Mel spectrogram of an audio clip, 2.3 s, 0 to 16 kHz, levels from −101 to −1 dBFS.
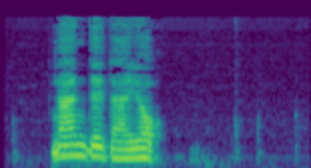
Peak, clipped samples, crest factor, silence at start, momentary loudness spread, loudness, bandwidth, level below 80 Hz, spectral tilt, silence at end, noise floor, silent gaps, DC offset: -6 dBFS; under 0.1%; 20 dB; 0.4 s; 10 LU; -23 LUFS; 11.5 kHz; -62 dBFS; -5.5 dB/octave; 1.15 s; -65 dBFS; none; under 0.1%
